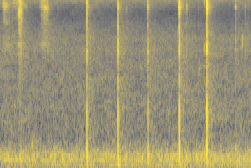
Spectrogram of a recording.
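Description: A hard, solid papier-mâché ladybug is tapped on another spot or piece, giving eight short, dry clicks with sharp, bright tops that stop almost instantly. The quiet, even ticks show the piece is hard all the way through.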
